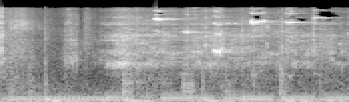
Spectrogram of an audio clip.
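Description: Roto-Split armor cutter cranked around interlock armored cable, its blade cutting into the metal armor with irregular scraping clicks and small metallic clinks.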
